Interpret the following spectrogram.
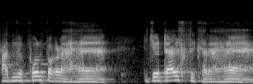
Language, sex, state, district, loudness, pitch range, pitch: Hindi, male, Jharkhand, Garhwa, -16 LUFS, 125-175 Hz, 145 Hz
